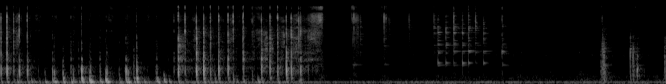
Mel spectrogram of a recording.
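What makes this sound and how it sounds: Long fingernails tap on a clear glass bottle held horizontally with water inside. A dense run of bright, short clicks fills the first three seconds, then thins into slower, scattered taps with a faint ring near 600 Hz. A steady low hum sits underneath throughout.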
